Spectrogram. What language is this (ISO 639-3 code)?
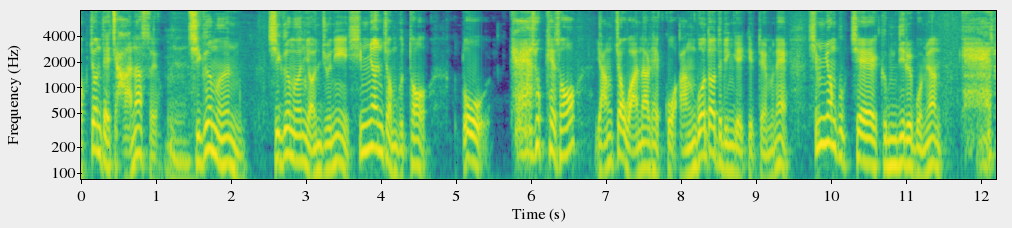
kor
